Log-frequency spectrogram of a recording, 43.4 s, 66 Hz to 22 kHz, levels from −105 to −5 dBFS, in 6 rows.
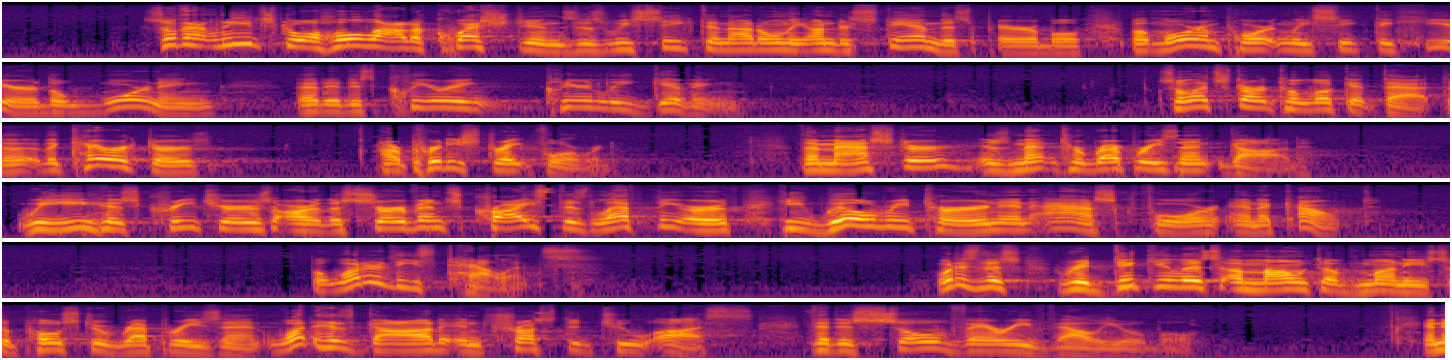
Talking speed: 135 wpm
